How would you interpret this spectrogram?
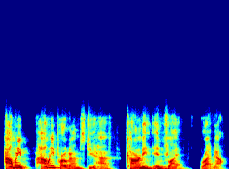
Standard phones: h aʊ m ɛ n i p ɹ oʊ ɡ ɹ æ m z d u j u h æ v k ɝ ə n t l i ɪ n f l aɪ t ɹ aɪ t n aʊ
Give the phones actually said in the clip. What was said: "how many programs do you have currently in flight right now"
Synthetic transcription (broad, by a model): h aʊ m ɛ n i p ɹ oʊ ɡ ɹ æ m z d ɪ j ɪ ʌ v k ɝ ə n t l i ɪ n f l aɪ t ɹ aɪ t n aʊ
